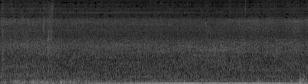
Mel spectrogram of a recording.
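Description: Steady low hum with a faint hiss above it.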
